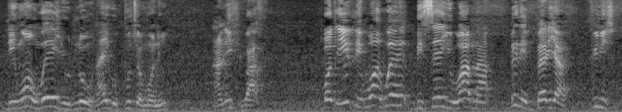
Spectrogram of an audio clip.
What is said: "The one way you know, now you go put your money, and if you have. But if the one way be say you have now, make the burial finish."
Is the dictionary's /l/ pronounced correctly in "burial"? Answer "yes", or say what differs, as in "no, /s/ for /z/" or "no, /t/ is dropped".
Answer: no, /n/ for /l/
